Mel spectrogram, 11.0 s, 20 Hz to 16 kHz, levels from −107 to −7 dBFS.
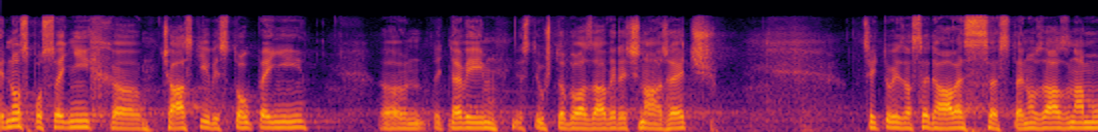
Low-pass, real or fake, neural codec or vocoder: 9.9 kHz; real; none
